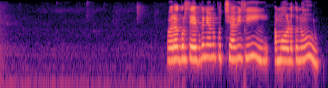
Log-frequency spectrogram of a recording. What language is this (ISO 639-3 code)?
pan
